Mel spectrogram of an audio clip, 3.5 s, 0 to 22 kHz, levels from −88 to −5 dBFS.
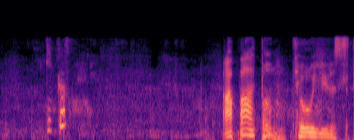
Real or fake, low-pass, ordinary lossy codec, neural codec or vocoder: fake; 7.2 kHz; none; codec, 24 kHz, 1.5 kbps, HILCodec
